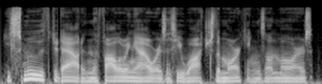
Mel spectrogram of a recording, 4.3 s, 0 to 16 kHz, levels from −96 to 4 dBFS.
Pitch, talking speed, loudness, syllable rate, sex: 100 Hz, 210 wpm, -19 LUFS, 4.9 syllables/s, male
